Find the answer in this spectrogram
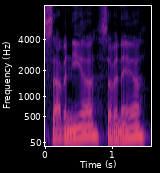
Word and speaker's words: Savaiinaea: And how did you say it's Savaiinaea?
